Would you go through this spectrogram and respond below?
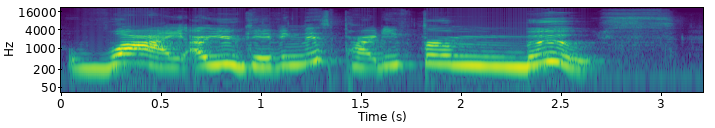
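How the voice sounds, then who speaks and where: A woman voicing a jealous male jackal who whines and complains loudly in a storybook reading. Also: fairly high pitch, animated, unhurried. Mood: indignant.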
